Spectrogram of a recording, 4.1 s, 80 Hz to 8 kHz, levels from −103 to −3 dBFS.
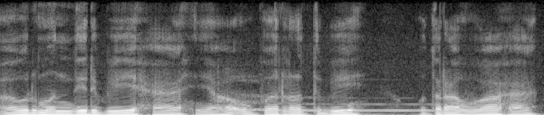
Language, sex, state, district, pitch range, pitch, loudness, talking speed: Hindi, male, Uttar Pradesh, Saharanpur, 120-135 Hz, 130 Hz, -14 LUFS, 160 wpm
